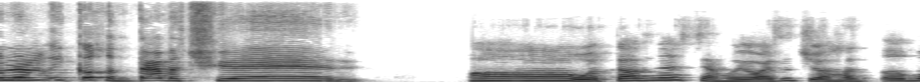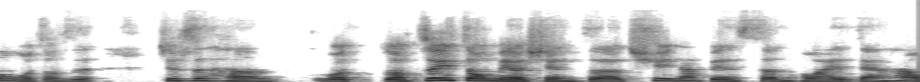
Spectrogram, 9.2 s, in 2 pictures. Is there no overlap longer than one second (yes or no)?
yes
